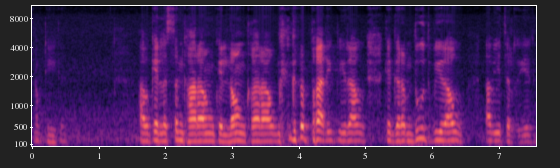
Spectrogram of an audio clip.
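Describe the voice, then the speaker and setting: A woman's voice: on the low side, steady tone, normal speed, a little hiss or hum. A middle-aged woman, chatting casually to her viewers and laughing often as she talks. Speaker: vlogger.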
